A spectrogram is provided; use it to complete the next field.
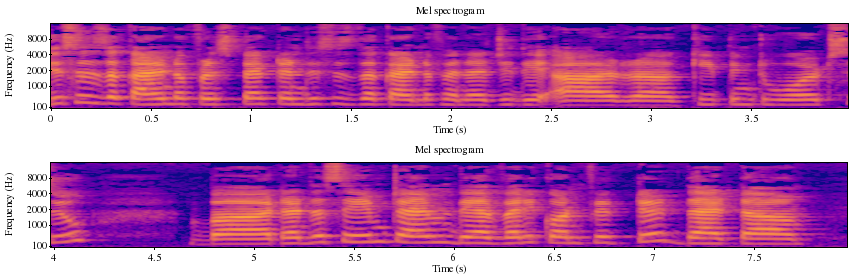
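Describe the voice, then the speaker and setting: With ordinary pitch variation, the talking runs at a fairly quick pace. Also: woman. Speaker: tarot reader. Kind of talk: tarot reading monologue. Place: home room. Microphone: phone near.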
